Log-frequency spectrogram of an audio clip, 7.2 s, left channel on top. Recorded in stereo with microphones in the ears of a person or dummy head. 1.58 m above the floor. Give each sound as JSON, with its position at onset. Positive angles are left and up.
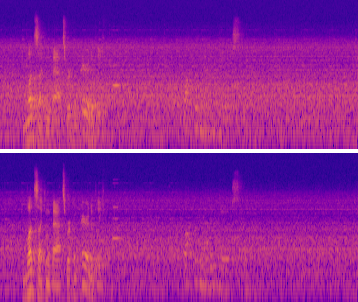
{"t": 0.5, "sound": "a man speaking", "side_deg": -55, "distance_m": 0.9}
{"t": 2.2, "sound": "a camera shutter", "side_deg": -50, "distance_m": 0.9}
{"t": 3.7, "sound": "a woman speaking", "side_deg": -60, "distance_m": 2.5}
